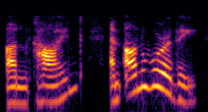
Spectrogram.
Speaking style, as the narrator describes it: murmured the preacher

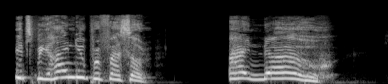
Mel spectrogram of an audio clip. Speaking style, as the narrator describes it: he cried out, his breathing labored

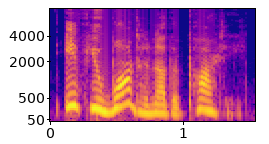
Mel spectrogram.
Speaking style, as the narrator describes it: Susanna snapped, tart from sleepiness

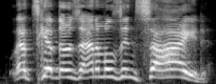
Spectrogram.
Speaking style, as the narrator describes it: his uncle shouted from the farm

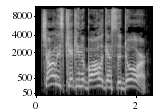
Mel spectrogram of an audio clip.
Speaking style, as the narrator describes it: the Squid shouted

